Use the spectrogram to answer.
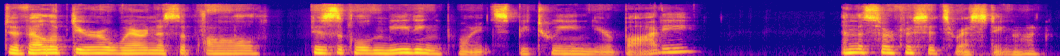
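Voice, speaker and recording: Woman, meditation teacher, low pitch, very slow pace, calm, gentle, guided relaxation instruction, long pauses. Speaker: yoga nidra meditation teacher.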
